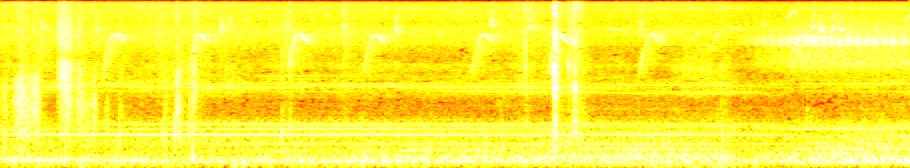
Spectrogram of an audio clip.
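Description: Faint bird chirping outdoors, short rising-and-falling chirps repeated about one to two a second, with a steadier trill near the end. A few sharp clicks, the loudest about five and a half seconds in.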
